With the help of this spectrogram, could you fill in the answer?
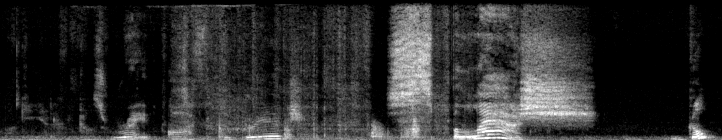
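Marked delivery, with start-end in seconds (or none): none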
